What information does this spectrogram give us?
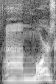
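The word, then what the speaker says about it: Mors: M-O-R-S Kochanski, K-O-C-H-A-N-S-K-I. But it is pronounced Morris Kochanski, at least as far as I'm aware.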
